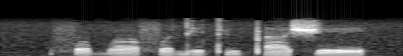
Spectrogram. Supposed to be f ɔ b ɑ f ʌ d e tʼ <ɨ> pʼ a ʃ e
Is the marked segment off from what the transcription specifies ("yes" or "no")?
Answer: no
